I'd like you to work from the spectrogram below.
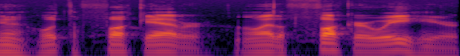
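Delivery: put-on irritated attitude. Retelling how the Usos came out at a house show: imitating the Usos acting pissy. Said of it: "they're all pissy".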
